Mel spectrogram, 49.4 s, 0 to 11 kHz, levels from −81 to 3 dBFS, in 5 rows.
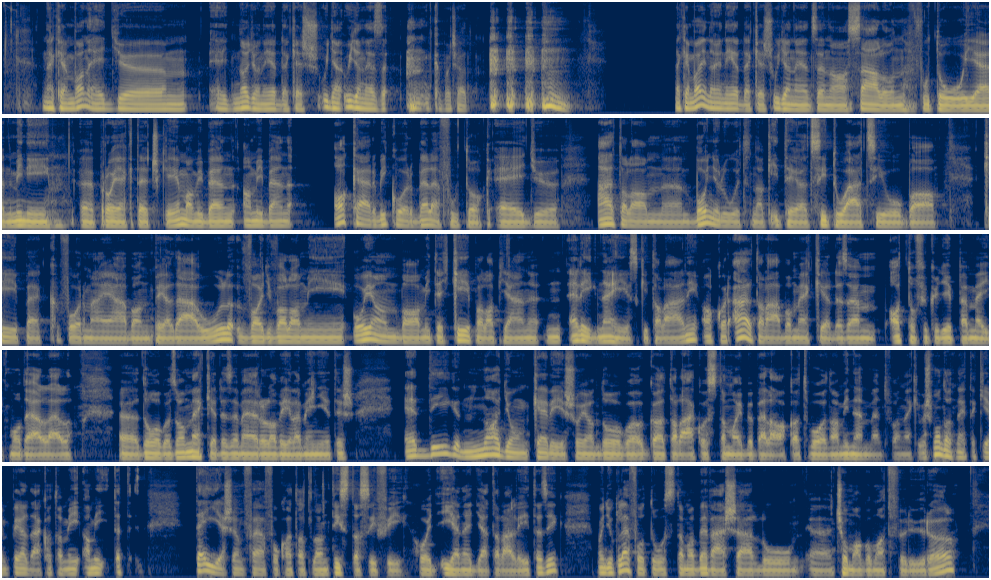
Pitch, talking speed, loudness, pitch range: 90 Hz, 120 wpm, -23 LUFS, 80-105 Hz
